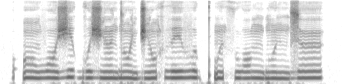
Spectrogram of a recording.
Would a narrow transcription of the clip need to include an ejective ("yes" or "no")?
yes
